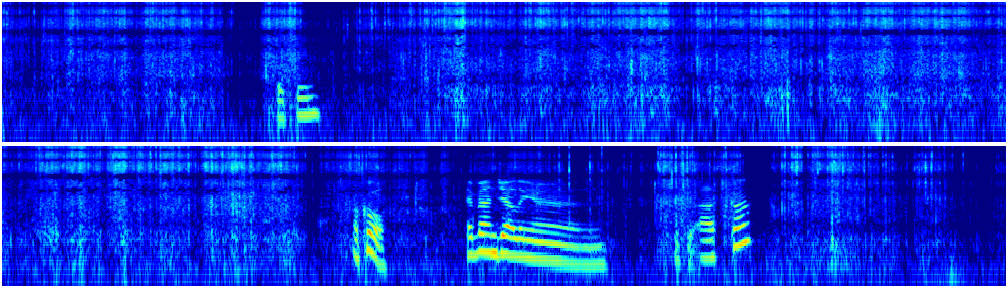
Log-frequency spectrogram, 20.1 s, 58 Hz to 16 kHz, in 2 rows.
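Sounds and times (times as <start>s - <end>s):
plastic bags crinkling: 0.0s - 20.0s.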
